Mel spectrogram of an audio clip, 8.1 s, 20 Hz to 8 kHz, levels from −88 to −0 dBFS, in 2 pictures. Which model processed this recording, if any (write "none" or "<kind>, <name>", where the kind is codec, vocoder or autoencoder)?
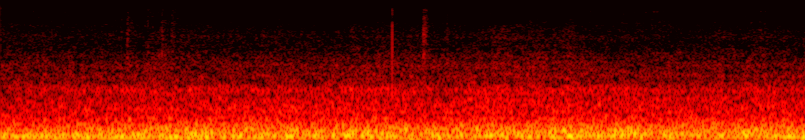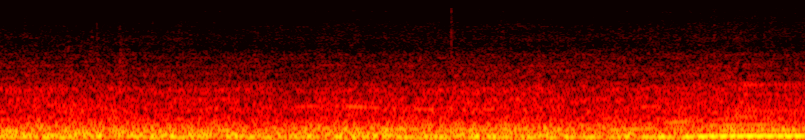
none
